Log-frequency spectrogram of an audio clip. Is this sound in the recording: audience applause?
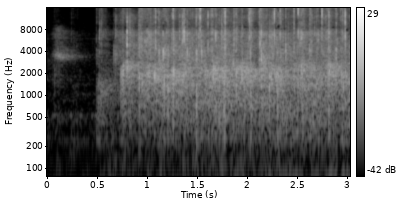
yes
